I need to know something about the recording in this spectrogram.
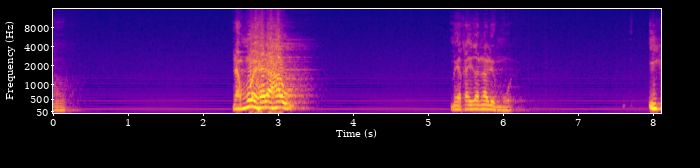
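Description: A man speaks emphatically into a microphone over loudspeakers in a large echoing hall, with long pauses.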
